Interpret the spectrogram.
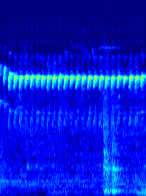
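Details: Afternoon bird song as a rapid, very regular high trill of pulsed notes, about three per second, with a brief low thump partway through.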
